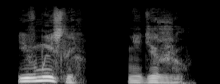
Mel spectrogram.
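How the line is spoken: Soft, gentle voice. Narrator (Russian): мягко сказал вице-консул

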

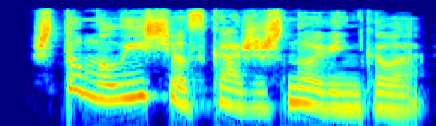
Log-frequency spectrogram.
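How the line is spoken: Laughing. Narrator (Russian): Юля засмеялась

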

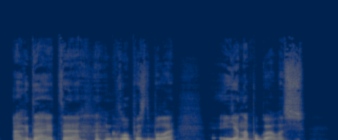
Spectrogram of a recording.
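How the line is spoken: Uncertain, hesitant. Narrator (Russian): произнесла неуверенно мисс Фолли

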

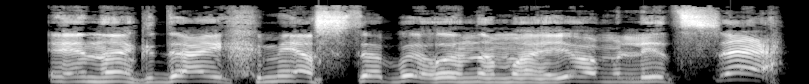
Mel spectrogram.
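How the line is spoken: Angry outburst. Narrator (Russian): злобно выкрикнул он, словно она в чем-то с ним не согласилась

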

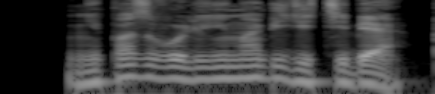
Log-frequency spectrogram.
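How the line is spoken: Tender whisper. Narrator (Russian): прошептала она своему мальчику

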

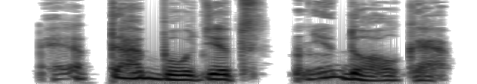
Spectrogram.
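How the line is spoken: Hoarse reply. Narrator (Russian): прозвучал сиплый ответ Вудварда

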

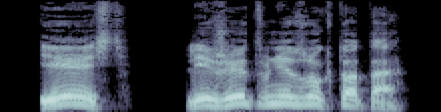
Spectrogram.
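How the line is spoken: Shouting from afar. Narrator (Russian): закричали с середины двора

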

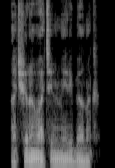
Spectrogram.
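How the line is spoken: Whisper. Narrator (Russian): прошептал Монте-Кристо

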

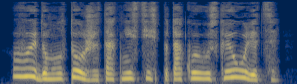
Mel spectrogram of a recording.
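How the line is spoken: Angry blurt. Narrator (Russian): сердито выпалила Чермейн

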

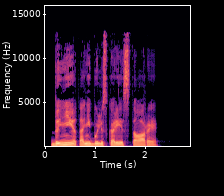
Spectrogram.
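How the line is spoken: Embarrassed mutter. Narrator (Russian): Смущенно пробормотал командор

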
